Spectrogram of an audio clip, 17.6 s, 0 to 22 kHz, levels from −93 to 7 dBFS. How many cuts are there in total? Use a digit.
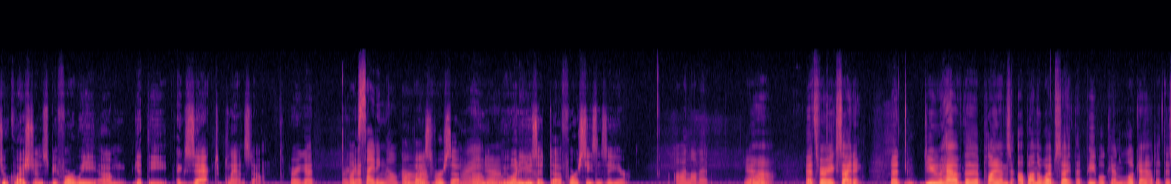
1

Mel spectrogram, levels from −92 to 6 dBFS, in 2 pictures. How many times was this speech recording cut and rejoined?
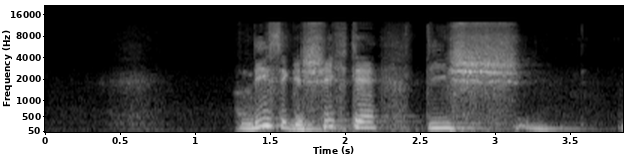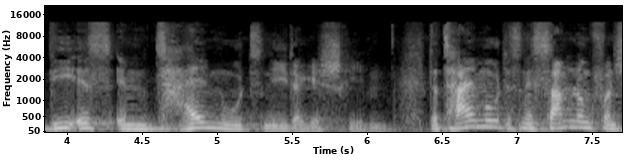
1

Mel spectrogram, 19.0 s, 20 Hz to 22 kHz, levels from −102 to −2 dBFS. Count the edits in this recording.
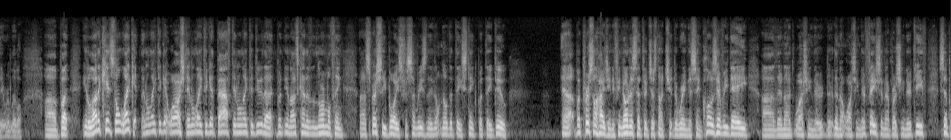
1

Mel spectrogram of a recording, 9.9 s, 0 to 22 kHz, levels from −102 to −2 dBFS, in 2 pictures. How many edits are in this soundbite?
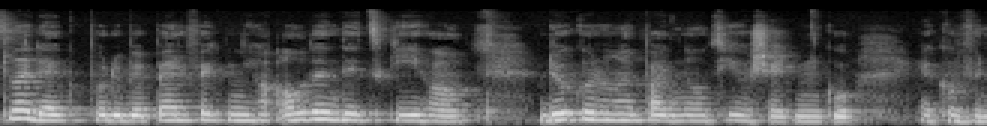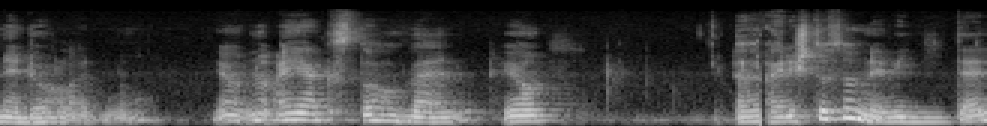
2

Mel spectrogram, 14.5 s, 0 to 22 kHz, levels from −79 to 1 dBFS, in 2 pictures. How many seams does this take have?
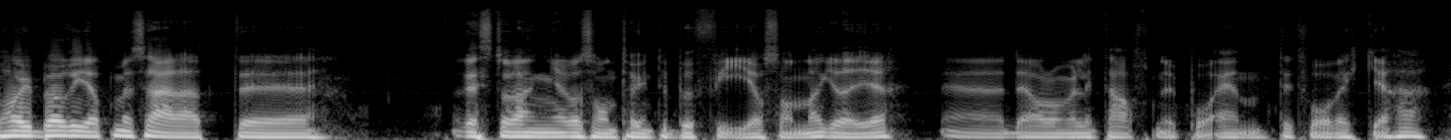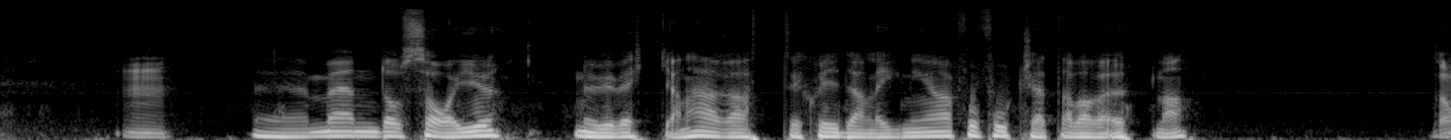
0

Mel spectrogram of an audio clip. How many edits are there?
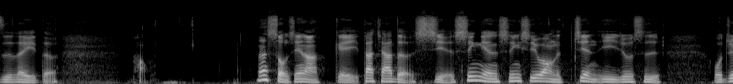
2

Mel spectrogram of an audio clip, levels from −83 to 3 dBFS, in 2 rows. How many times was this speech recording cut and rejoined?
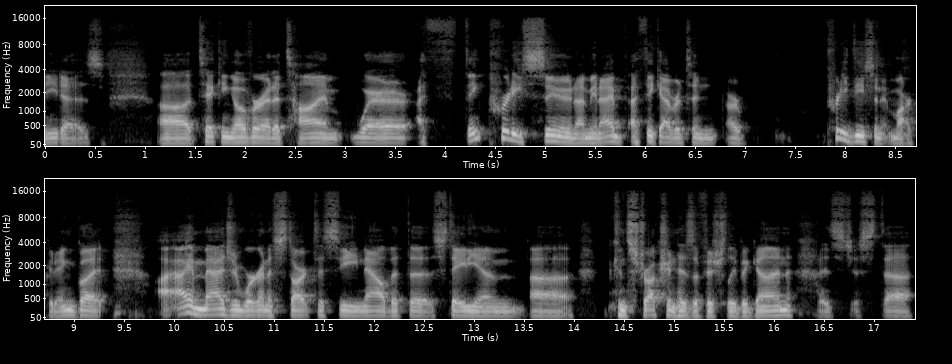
1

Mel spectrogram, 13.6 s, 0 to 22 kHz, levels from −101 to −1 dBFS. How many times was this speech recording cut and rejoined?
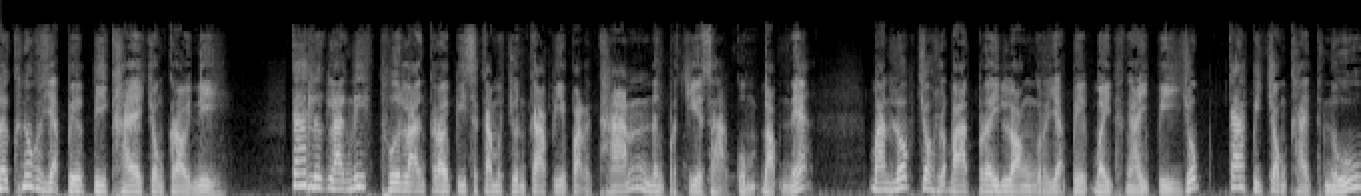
0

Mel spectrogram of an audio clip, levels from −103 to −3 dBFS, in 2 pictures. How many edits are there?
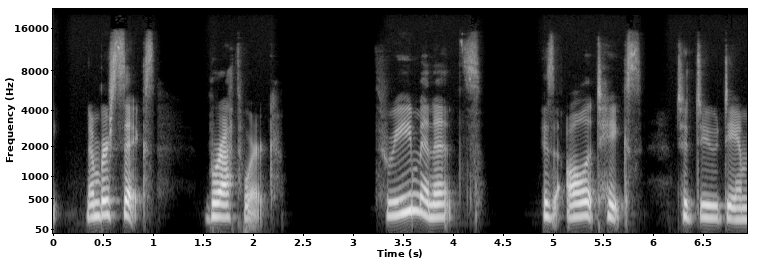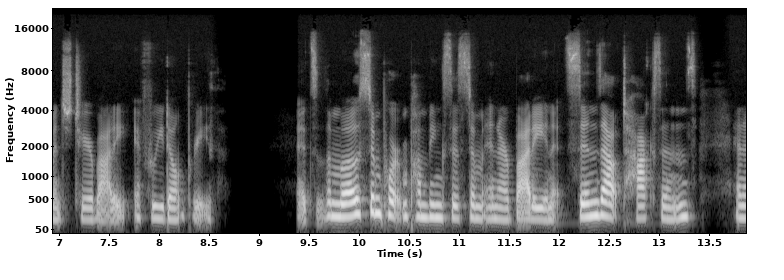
1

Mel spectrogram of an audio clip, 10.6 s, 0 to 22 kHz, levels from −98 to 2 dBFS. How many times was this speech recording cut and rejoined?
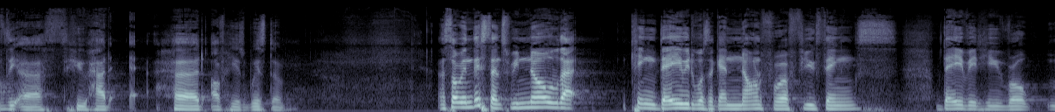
1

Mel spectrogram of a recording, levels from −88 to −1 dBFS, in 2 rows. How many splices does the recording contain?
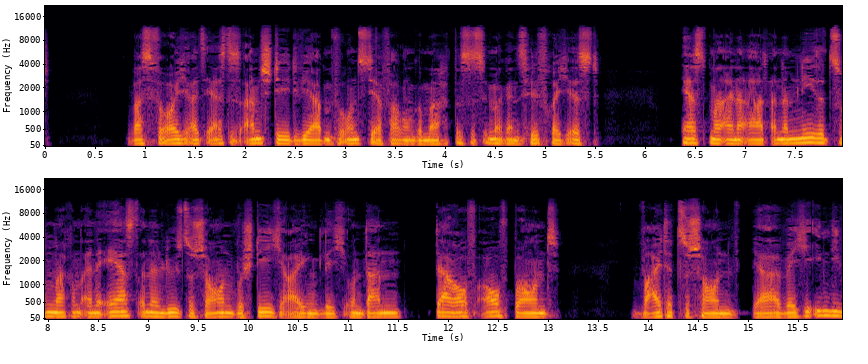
2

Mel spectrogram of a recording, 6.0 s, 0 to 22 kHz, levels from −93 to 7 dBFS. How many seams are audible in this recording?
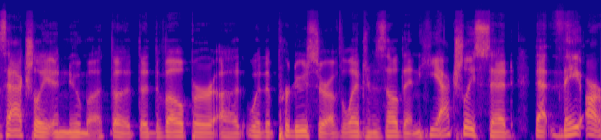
0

